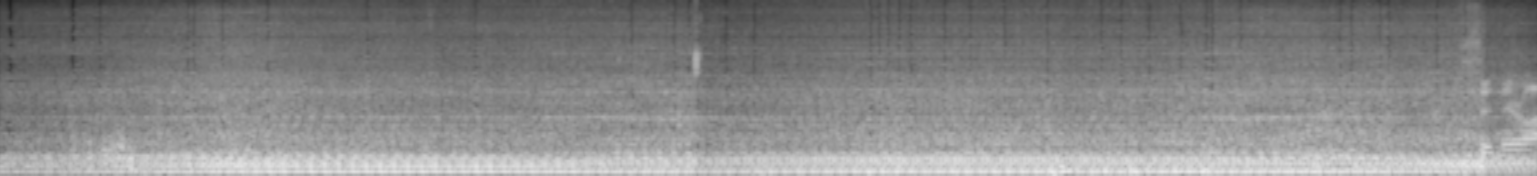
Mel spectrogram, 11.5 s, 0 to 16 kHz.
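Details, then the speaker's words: 1967 Ford Galaxie 500 V8 on its old two-barrel carb after some fine-tuning, started without touching the gas: a lumpy, uneven idle with occasional popping and dragging; the owner suspects a dead cylinder, and the carb is still iffy. "so here we are after a little fine-tuning and it still needs some bugs worked out I think we got a dead cylinder we're dragging"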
